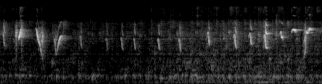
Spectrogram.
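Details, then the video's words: Javan flycatcher singing actively, its song carrying Ciblek (bar-winged prinia) imitations, kept as a tutor for other songbirds; loud sweeping notes open, then a run of short repeated chirps building into sharp whistled flourishes over faint hiss. "BURUNG SIKATAN JAWA GACOR ISIAN CIBLEK"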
